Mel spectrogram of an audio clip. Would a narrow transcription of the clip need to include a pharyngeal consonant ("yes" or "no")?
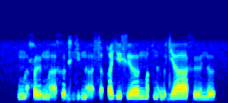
yes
